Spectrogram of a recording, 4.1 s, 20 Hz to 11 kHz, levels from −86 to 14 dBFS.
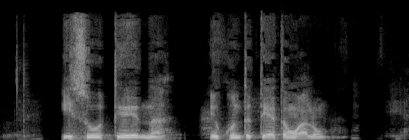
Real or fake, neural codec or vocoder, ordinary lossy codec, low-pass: fake; vocoder, 22.05 kHz, 80 mel bands, WaveNeXt; AAC, 32 kbps; 9.9 kHz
